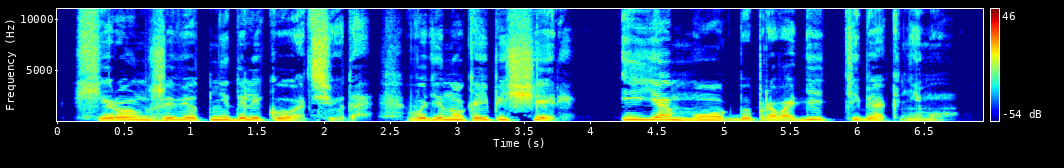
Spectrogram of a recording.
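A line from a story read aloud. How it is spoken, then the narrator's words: Joyful exclamation. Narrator (Russian): Фол радостно воскликнул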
